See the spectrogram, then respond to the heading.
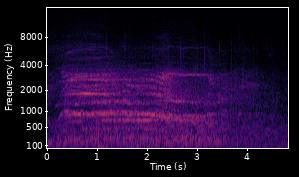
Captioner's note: audience cheers and applause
